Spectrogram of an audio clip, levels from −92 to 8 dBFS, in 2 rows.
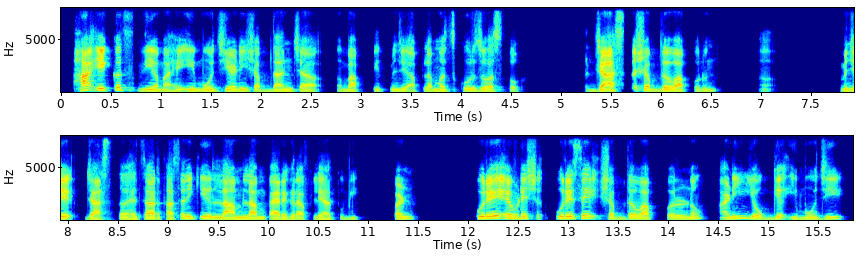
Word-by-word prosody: हा 220 +2 +9
एकच 235 +3 0
नियम 150 -3 0
आहे, 140 +2 -4
इमोजी 145 +2 -3
आणि 150 +1 -1
शब्दांच्या 135 0 -3 0.3
बाबतीत 135 +1 -5
म्हणजे 135 +1 -5
आपला 135 +2 -5
मजकूर 140 +2 -4
जो - - 0
असतो. 130 0 -6 0.8
जास्त 175 +4 +6
शब्द 165 -7 0
वापरून 150 0 0 0.4
अ, - - -19 0.8
म्हणजे 170 +3 +5 0.2
जास्त 130 +1 -1
ह्याचा 155 +1 0
अर्थ 160 0 0
असा 160 +3 -2
नाही, 185 - +1
की 180 -2 0
लांब-लांब 140 +2 +2
पॅराग्राफ 135 +1 +1
लिहा 135 -3 0
तुम्ही. 130 +2 -13 0.4
पण 160 +4 0 0.6
पुरे 195 +2 +7
एवढे 200 0 +4
श 205 - -3 0.2
पुरेसे 200 +3 +3
शब्द 165 -2 -5
वापरणं 155 0 -2 0.2
आणि 145 +6 0
योग्य 160 -1 -1 0.2
इमोजी 145 +4 -5
150 Hz, 145 wpm, -23 LUFS, 140-170 Hz, 0.8 s, हा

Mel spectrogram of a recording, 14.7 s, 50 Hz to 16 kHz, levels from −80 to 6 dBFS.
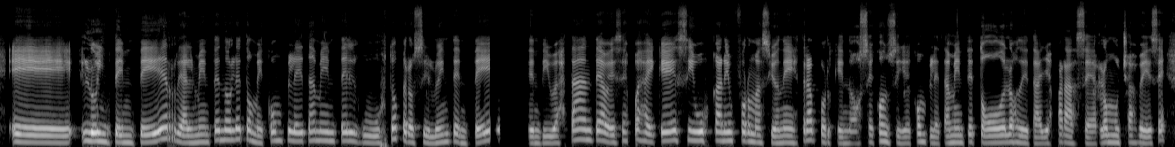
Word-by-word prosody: eh, 175 -3 +5
lo 210 -1 +10
intenté, 185 +3 +4
realmente 185 -2 -1
no 235 0 +1
le 255 +1 +1
tomé 195 -10 -3
completamente 215 -1 -2
el 210 -2 0
gusto, 170 +9 -4
pero 190 -8 0
sí 180 -1 -5
lo 160 +1 -3
intenté, 195 - -1 0.5
entendí 160 +1 -3
bastante, 235 +8 -1
a 220 - +2
veces, 185 +3 -2
pues 245 - -3
hay 190 -2 0
que, 215 +4 +2
sí 230 0 -3
buscar 220 0 +2
información 200 -6 -1
extra 170 +8 -1
porque 180 -7 -6
no 150 -1 -9
se 180 +4 -6
consigue 165 -7 -3
completamente 175 0 -4
todos 170 -1 +1
los 185 -1 -1
detalles 155 -2 -2
para 185 -2 -3
hacerlo 150 +2 -4
muchas 175 0 -5
veces, 155 -7 -1
185 Hz, 150 wpm, -24 LUFS, 170-215 Hz, 0.5 s, lo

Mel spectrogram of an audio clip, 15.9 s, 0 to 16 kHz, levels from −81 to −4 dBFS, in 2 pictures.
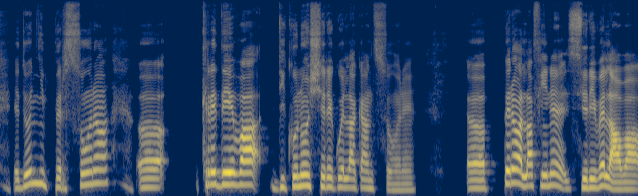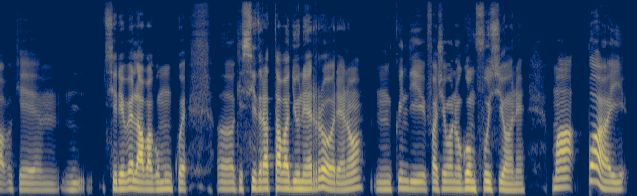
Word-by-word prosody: ed 155 +5 -8
ogni 230 -1 -1
persona, 225 - -3 0.3
uhm, 170 +1 -1 0.5
credeva 225 0 +5
di 170 -1 -7
conoscere 185 +1 +1
quella 170 -1 -2
canzone, 120 -7 -8 0.6
uhm, 155 0 0
però 245 +7 +4
alla 200 -3 +4
fine 200 -5 -2
si 150 +3 -3
rivelava 135 -7 +3
che, 125 -1 -8
mhmm, 125 +1 -13 0.2
si 150 -2 -6
rivelava 140 -2 +3
comunque, 135 0 -4 0.3
uhm, 135 0 -6
che 135 - -8
si 150 +2 -1
trattava 150 0 +3
di 145 - -1
un 140 0 +2
errore 140 -3 +1
no, 155 +6 -2
mhmm, 130 -1 -8
quindi 140 -1 -4
facevano 140 0 -3
confusione. 135 -4 -1 0.3
Ma 170 +2 +1
poi, 140 - +2
150 Hz, 130 wpm, -21 LUFS, 135-175 Hz, 0.6 s, credeva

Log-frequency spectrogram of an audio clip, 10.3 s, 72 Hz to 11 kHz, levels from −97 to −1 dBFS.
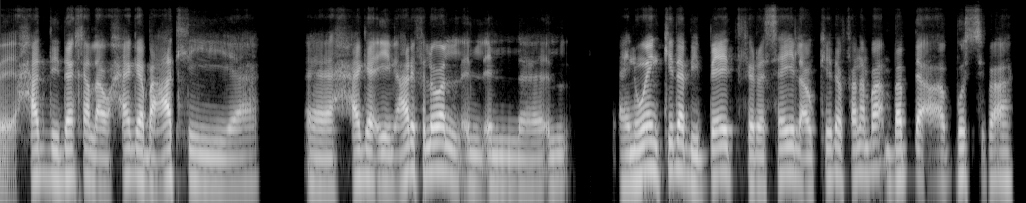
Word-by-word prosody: حد 135 - 0
دخَل 135 -1 +1
أو 110 -1 +2
حاجة 135 0 +2
بعَت 130 +2 +2
لي، 115 -3 -4 0.7
آآ، 110 -1 -1
حاجة 130 +4 0
إيه، 120 -1 -1
عارِف 145 +5 +2
اللي 155 +1 +3
هو 160 - +8
ال 140 -5 -1
ال 120 -1 -6
ال 115 -1 -4
ال 110 +2 -6 0.5
العنوان 135 +7 +3
كده 160 +2 +2
بيتبعَت 140 +3 +1
في - - -3
رسايل 140 +5 0
أو 110 0 +2
كده، 140 +4 -2
فأنا 140 +2 -2
ب 150 -4 -1
بابدأ 135 +2 +2 0.2
أبُصّ 130 +2 -5
بقى، 130 0 -3
130 Hz, 165 wpm, -23 LUFS, 115-140 Hz, 0.7 s, هو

